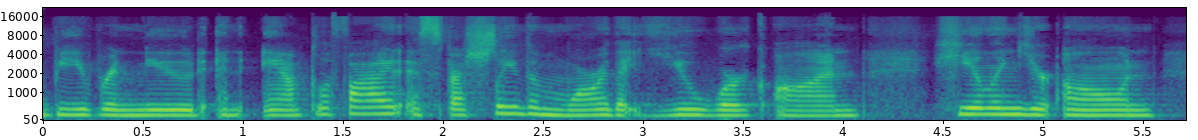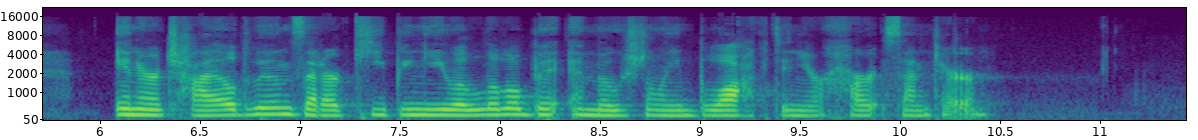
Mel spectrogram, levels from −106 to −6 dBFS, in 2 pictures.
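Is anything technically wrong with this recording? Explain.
Yes. From 10.61 to 10.99 s and from 11.23 s to the end, comfort noise takes the place of the background. The likely cause is Opus discontinuous transmission: the sender pauses and the receiver synthesises a steady, featureless hiss, shifting the level by about 3 dB, then about 1 dB. A gate would leave silence instead.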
